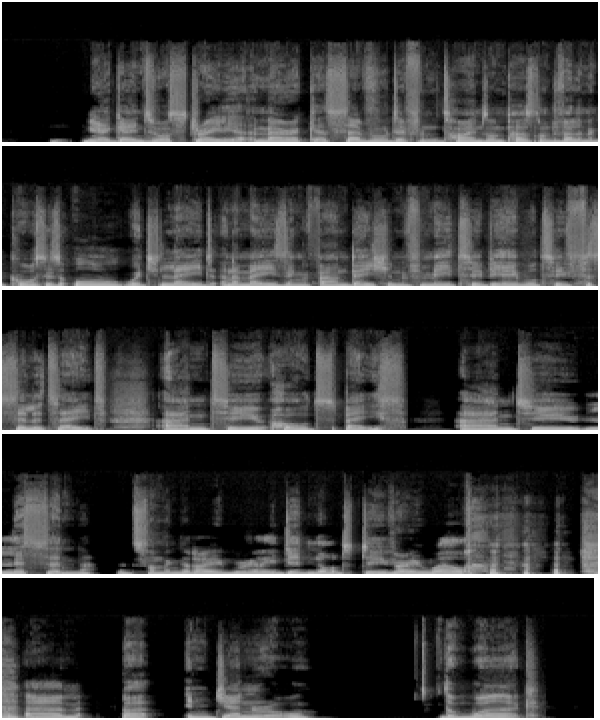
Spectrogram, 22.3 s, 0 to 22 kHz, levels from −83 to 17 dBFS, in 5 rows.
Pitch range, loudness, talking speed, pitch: 115-135 Hz, -19 LUFS, 130 wpm, 125 Hz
